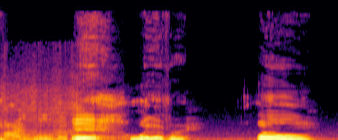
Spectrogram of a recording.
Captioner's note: groan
